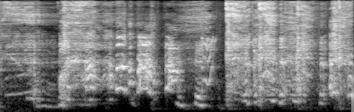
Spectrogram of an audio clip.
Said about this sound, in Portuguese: Dá pra ver pela tosse.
